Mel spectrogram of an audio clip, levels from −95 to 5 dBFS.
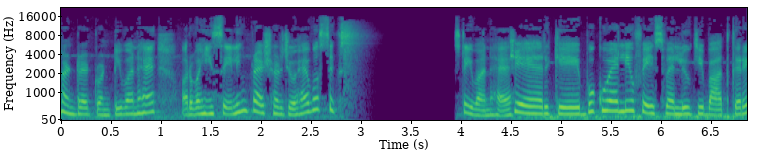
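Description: Packets were likely held up in transit between 2.81 and 3.96 s, draining the jitter buffer and producing a call audio freeze. The receiver filled about 1.13 s by stretching the last sound into a fading buzz or hiss that settles into silence for roughly 750 ms. When delivery resumes, the audio picks up exactly where it stopped, with nothing lost. Everything after 3.96 s is simply pushed about 1.13 s later.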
